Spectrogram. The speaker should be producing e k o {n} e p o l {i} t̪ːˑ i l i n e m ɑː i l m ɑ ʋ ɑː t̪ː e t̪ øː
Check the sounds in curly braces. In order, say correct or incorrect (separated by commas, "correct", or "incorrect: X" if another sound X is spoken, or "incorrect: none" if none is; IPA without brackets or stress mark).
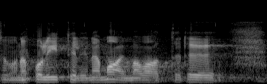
correct, incorrect: iː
